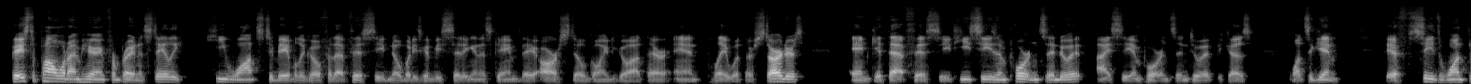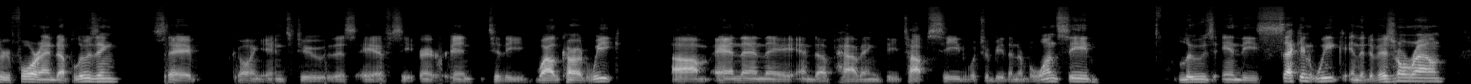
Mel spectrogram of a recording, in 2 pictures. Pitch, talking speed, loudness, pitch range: 120 Hz, 210 wpm, -25 LUFS, 100-145 Hz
